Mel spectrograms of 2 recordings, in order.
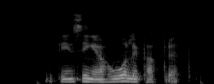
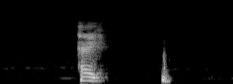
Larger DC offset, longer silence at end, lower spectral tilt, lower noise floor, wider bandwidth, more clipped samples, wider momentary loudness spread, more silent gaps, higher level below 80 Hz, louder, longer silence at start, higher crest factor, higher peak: neither; second, 0.35 s vs 0.65 s; about the same, -6.5 dB/octave vs -5.5 dB/octave; second, -60 dBFS vs -69 dBFS; first, 11.5 kHz vs 7.8 kHz; neither; about the same, 14 LU vs 15 LU; neither; second, -70 dBFS vs -58 dBFS; second, -35 LUFS vs -20 LUFS; second, 0.5 s vs 0.8 s; about the same, 18 dB vs 22 dB; second, -18 dBFS vs -2 dBFS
